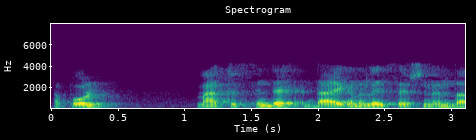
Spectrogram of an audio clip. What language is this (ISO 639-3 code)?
mal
